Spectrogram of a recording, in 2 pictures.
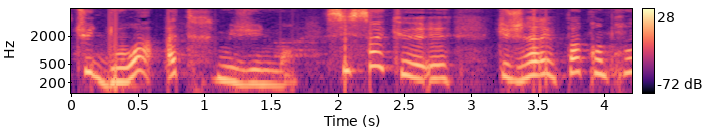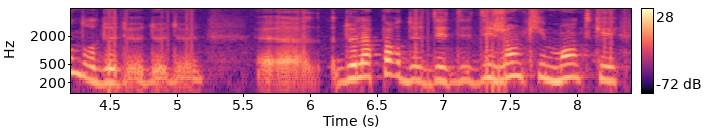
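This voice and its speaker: A woman's voice: on the high side, animated, moderate pace, mellow, breathy edge. A woman giving personal testimony in a live discussion, hesitantly searching for words and repeating small ones. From Algeria. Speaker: live audio discussion participant.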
